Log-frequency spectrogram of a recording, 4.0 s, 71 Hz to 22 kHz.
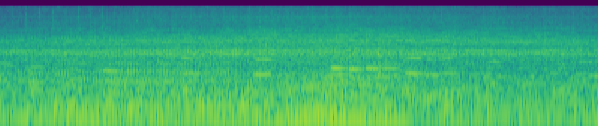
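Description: A small motor on a Citroën C3 Pluriel converted into a boat runs with a steady droning rumble, continuous and fairly loud throughout.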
